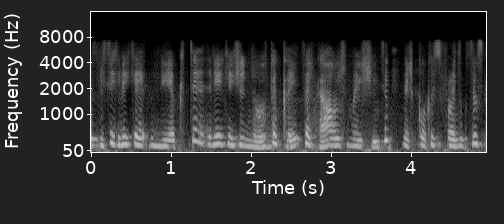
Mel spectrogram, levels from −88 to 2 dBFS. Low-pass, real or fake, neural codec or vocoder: 7.2 kHz; fake; codec, 16 kHz, 1 kbps, FreqCodec, smaller model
